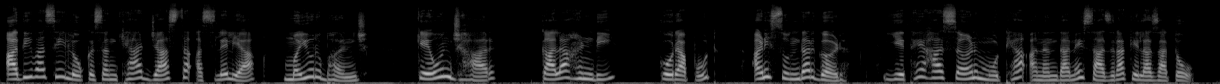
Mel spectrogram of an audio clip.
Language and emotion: Marathi, neutral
